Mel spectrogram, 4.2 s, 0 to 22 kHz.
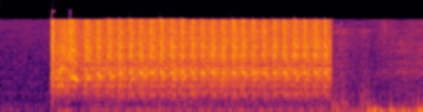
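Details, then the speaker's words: Four-cylinder used car (about $1500) cranking with the ignition disabled as a quick substitute for a compression test; starter beats roughly three pulses a second, even and steady, so cranking compression sounds equal across cylinders. "all right hopefully you heard how even that was"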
